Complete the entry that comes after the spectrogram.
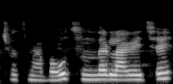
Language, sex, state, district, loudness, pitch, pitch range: Maithili, female, Bihar, Saharsa, -16 LUFS, 220 Hz, 215-235 Hz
